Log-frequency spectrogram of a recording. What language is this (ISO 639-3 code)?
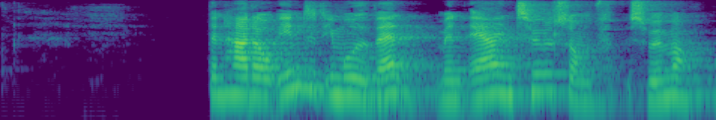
dan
